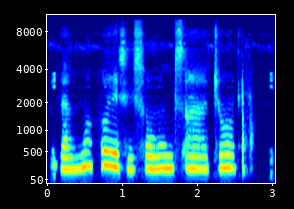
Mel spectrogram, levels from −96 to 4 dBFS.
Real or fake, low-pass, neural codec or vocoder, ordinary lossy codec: fake; 9.9 kHz; codec, 24 kHz, 0.9 kbps, WavTokenizer, medium music audio release; MP3, 64 kbps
